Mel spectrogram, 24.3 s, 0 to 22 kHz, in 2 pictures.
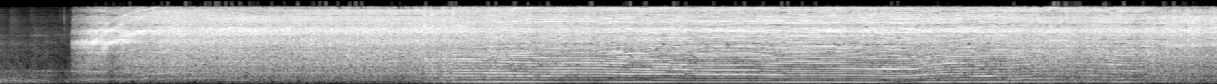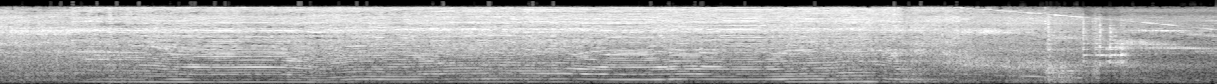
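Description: A power cutting tool slices a hole through the sheet-metal body of a 1949 Studebaker gasser project, a loud, steady high-pitched whine with wavering pitch that runs for about twenty seconds before stopping abruptly.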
